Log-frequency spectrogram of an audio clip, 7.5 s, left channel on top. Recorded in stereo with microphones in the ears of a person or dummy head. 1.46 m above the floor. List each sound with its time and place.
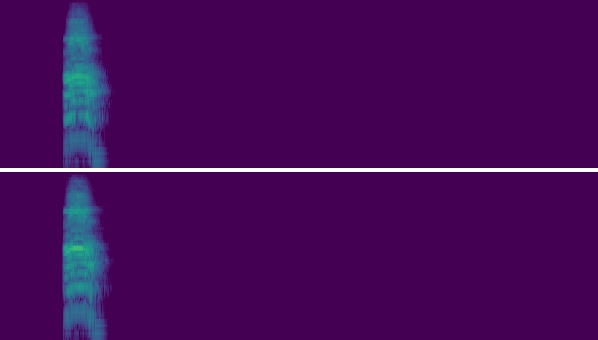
0.8 s a scream: 25° right (ahead or behind), 0.8 m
